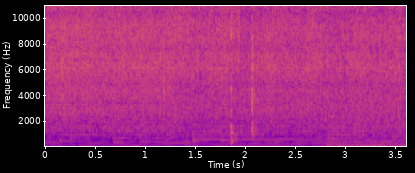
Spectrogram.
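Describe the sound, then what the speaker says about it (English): Chicken and mushroom stuffing sautéing in a pan, with a dense, even sizzle under a steady low hum and a couple of faint clicks of stirring. "Saute it for some time"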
